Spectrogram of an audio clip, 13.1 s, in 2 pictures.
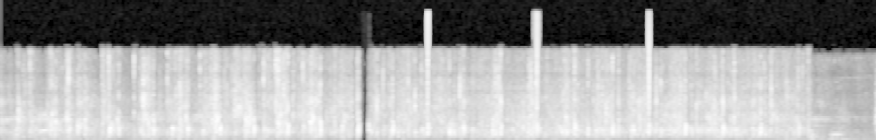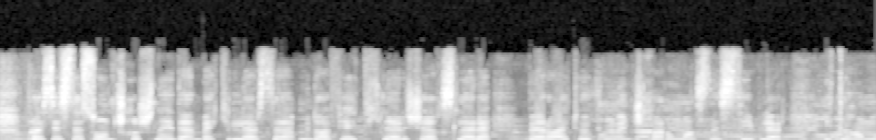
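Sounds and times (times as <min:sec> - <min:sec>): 
crowd clapping outside a courthouse in support of defendants: 0:00.0 - 0:06.2
speech: 0:06.8 - 0:13.1.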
